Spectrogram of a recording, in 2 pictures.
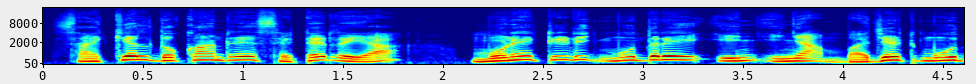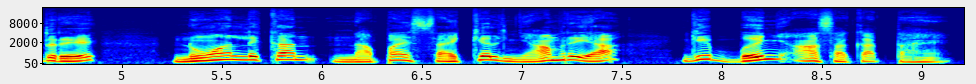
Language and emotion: Santali, surprised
